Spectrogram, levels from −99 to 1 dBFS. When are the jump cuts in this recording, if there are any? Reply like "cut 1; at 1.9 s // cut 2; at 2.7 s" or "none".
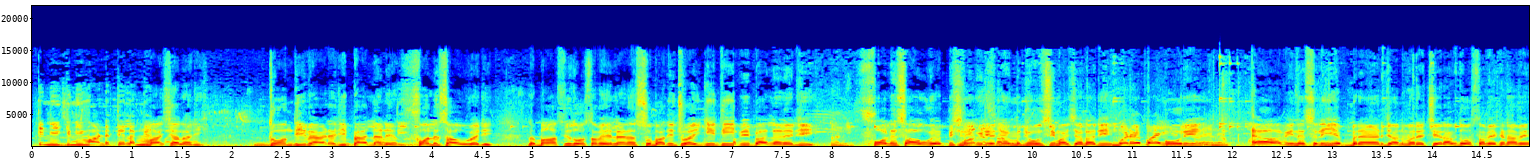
cut 1; at 7.0 s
